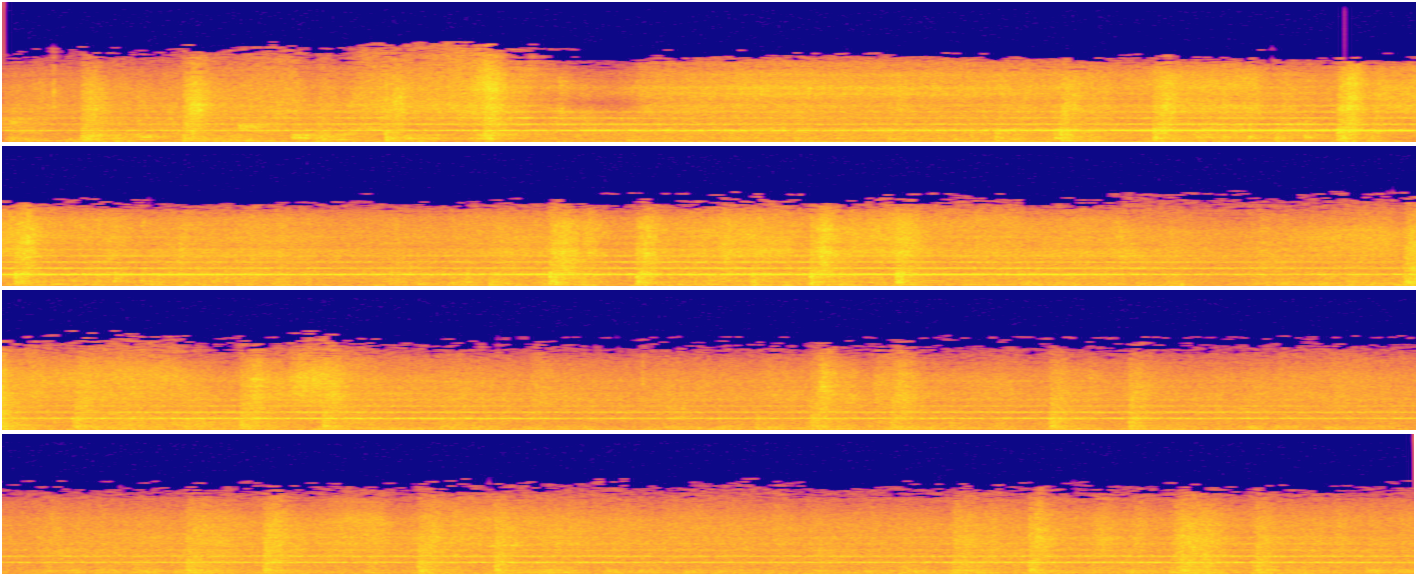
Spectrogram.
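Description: Long Island Rail Road electric commuter train rolling past, wheels clicking over rail joints with a steady, high-pitched wheel squeal above the rumble.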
